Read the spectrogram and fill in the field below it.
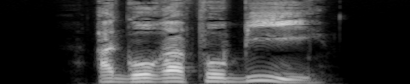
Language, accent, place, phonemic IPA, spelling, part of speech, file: German, Germany, Berlin, /aɡoʁafoˈbiː/, Agoraphobie, noun, De-Agoraphobie.ogg
- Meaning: agoraphobia (fear of open spaces)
